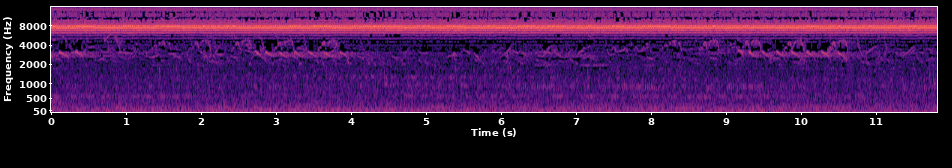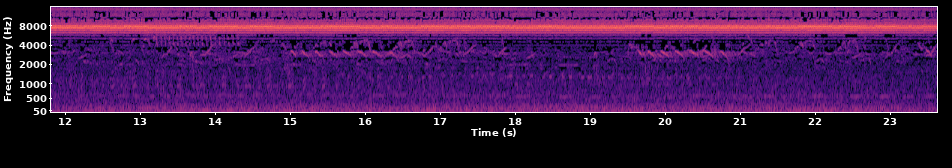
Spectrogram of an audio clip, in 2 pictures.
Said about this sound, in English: I have a couple of recordings that are completely ruined by cicadas. I left the gear out recording uh, tied to a bush, and then some cicada just uh, decided they wanted to call really loudly from the same bush.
